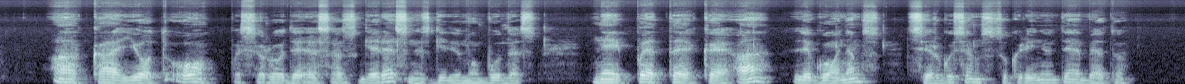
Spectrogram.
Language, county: Lithuanian, Vilnius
